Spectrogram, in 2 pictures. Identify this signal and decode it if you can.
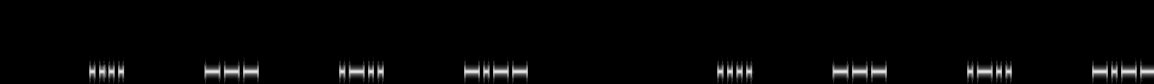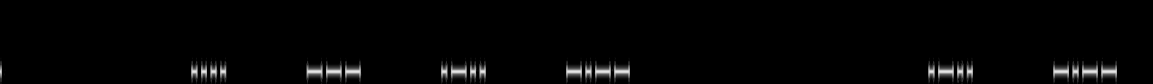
Morse code, heard as a keyed tone, about 25 wpm, spaced as for 9 wpm, 600 Hz. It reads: HOLY HOLY HOLY LY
